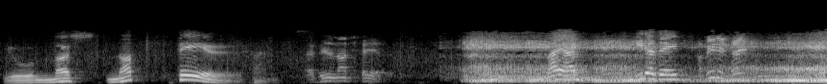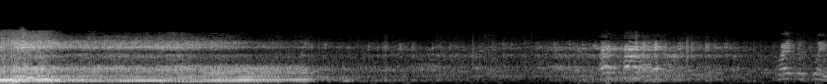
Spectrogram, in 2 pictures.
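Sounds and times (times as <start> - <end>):
speech: 0.0 - 4.0, 4.6 - 8.7
motorcycle engine starting and driving off: 4.4 - 16.5.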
